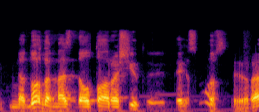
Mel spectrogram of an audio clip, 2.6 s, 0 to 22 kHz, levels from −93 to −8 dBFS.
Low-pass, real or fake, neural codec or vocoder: 7.2 kHz; real; none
